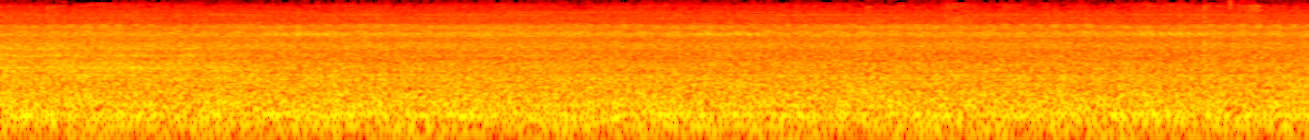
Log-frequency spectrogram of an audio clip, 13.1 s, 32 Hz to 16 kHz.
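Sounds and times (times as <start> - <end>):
outdoor background rumble: 0.0 - 13.0.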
